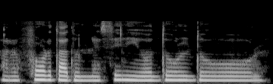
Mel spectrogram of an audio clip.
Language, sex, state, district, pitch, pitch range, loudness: Chakma, female, Tripura, Dhalai, 190 Hz, 190-200 Hz, -17 LUFS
